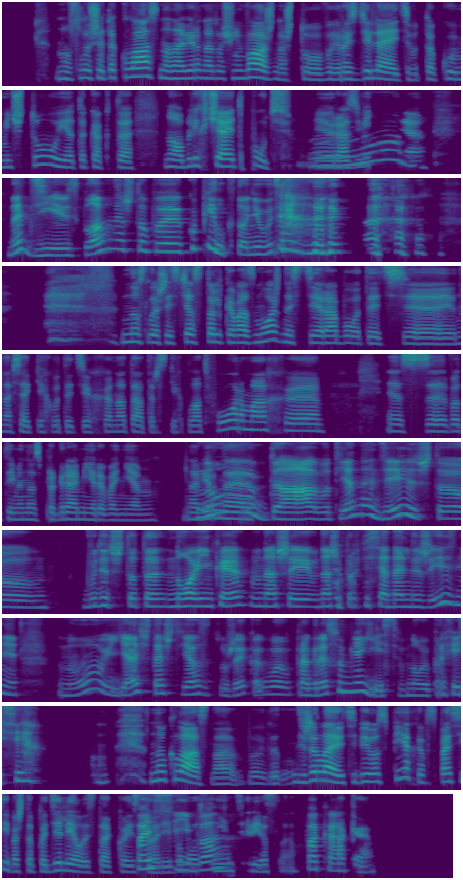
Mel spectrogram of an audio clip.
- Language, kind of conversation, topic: Russian, podcast, Как понять, что пора менять профессию и учиться заново?
- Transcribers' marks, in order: drawn out: "Ну"; tapping; chuckle; laugh; other background noise; chuckle; chuckle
